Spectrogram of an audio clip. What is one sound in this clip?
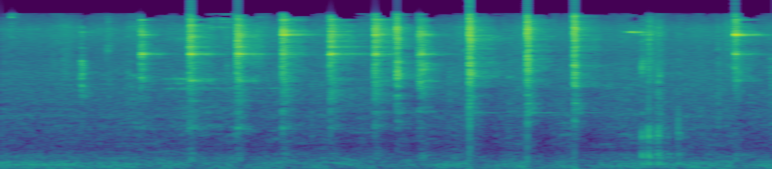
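A metal hammer strikes a wheel hub in quick, ringing blows.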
